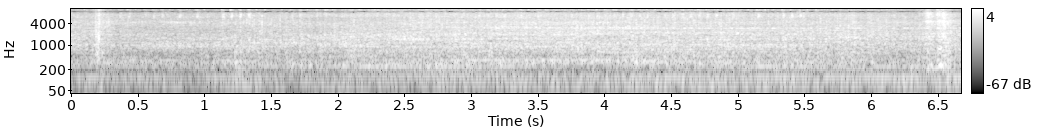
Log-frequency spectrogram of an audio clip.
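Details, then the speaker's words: iRobot Roomba s9+ robot vacuum on low power: loud steady rushing whirr with uneven low rumble, rollers sounding like they catch on something; rollers removed and inspected with nothing caught inside, cause unclear. "It seems pretty loud. Not so much the vacuum suction power, but the rollers. You hear it kind of like catching on something?"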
